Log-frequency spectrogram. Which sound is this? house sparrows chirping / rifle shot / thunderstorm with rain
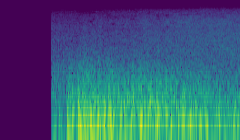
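thunderstorm with rain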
